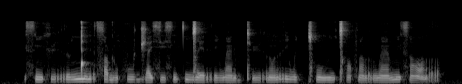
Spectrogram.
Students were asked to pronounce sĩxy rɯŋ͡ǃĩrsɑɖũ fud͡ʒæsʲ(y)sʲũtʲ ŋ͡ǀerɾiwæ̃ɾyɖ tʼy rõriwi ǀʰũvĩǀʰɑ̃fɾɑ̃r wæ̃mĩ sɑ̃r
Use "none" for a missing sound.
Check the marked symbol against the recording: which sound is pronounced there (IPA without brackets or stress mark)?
u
